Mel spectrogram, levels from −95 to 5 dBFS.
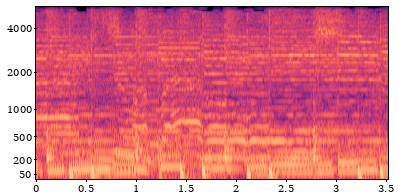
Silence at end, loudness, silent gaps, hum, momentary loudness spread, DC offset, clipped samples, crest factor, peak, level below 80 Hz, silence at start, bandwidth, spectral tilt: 0 s; -11 LUFS; none; none; 1 LU; under 0.1%; under 0.1%; 10 dB; 0 dBFS; -18 dBFS; 0 s; 5.4 kHz; -6.5 dB/octave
